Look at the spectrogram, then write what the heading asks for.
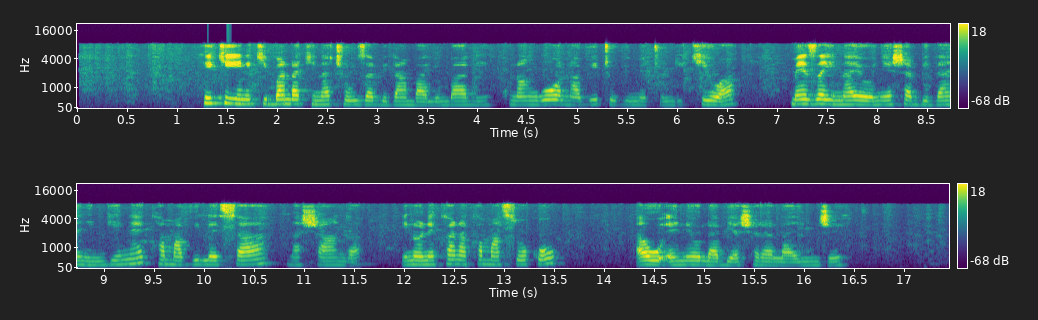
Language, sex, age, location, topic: Swahili, female, 25-35, Kisii, finance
